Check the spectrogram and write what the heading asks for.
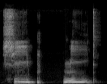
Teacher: Character is high, front, tense vowel.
